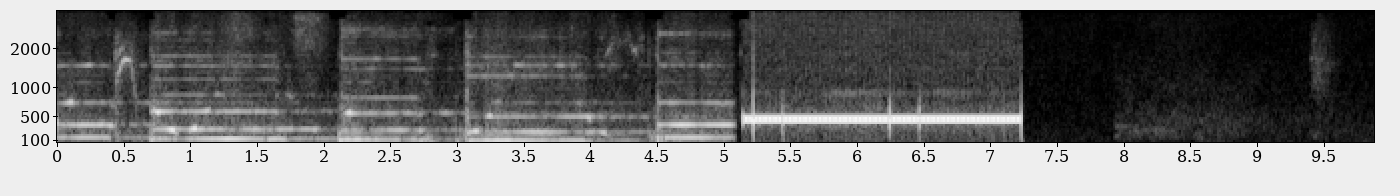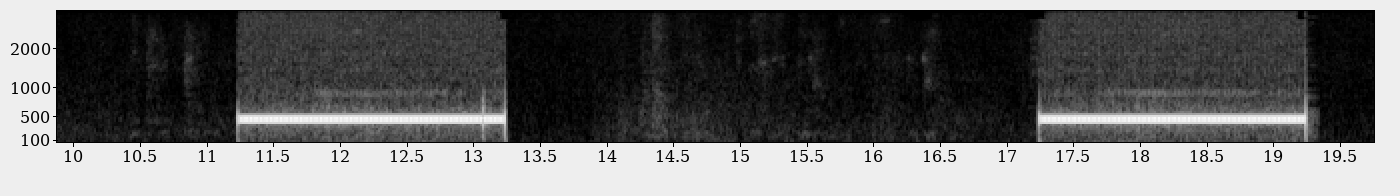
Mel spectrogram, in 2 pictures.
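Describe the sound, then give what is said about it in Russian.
A telephone ringback tone while a call is transferred to an employee's mobile phone: three long, steady electronic beeps separated by several seconds of silence, heard over a phone line after a brief burst of music at the start. “Перевод на сотовый телефон сотрудника.”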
